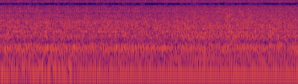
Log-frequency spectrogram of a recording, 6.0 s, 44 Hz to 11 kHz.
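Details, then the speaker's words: Newer Toro Recycler mower after fixing water in the fuel, cleaning the carb and adding 500 ml of fresh oil, air filter off: a steady, even putter at constant speed with no misses or surging, running cleanly. "Yep, sounds good. Okay guys, let's go get that air filter on. And there we go guys, that Toro recycler, it's good to go."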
